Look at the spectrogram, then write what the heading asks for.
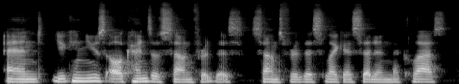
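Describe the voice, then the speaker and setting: A man narrating a casual software tutorial as a music production tutor, informal and explanatory in manner. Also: mid-range voice, little pitch movement, moderate pace, creaky.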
